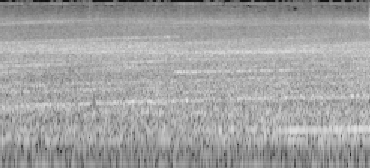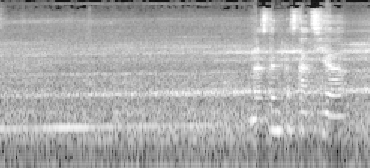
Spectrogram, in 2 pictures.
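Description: A subway train rumbles and hums steadily as it rides along the track.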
